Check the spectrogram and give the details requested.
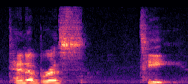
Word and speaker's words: Tenebrous T: the pronunciation thereof anyway my name is to be pronounced tenebrous t tenebrous t and uh that comes from the word tenebrous which if you look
